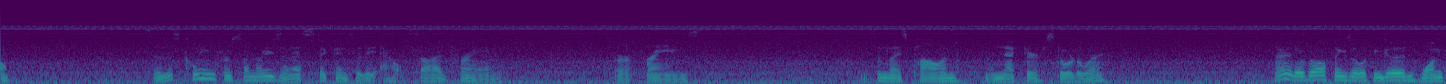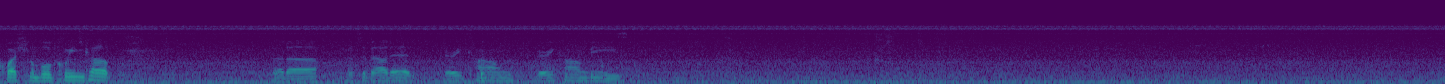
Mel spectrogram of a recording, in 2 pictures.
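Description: Bees buzz softly around the hive.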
